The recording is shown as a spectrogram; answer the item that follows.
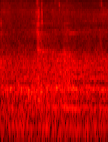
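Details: Wild honey bee swarm hanging from a tree branch, being collected into a five-frame nuc box: a dense, steady, low droning hum from many bees, unbroken throughout, with a brief faint high tick near the middle.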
